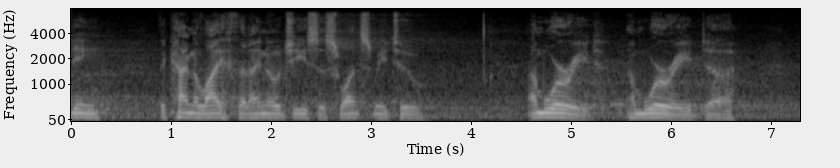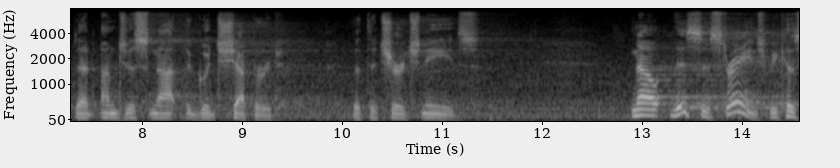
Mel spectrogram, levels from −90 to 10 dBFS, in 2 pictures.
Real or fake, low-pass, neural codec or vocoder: real; 7.2 kHz; none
